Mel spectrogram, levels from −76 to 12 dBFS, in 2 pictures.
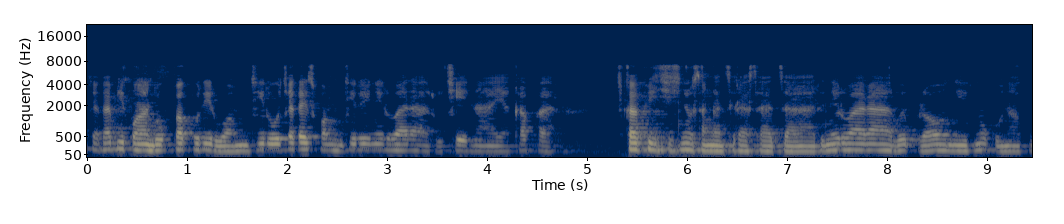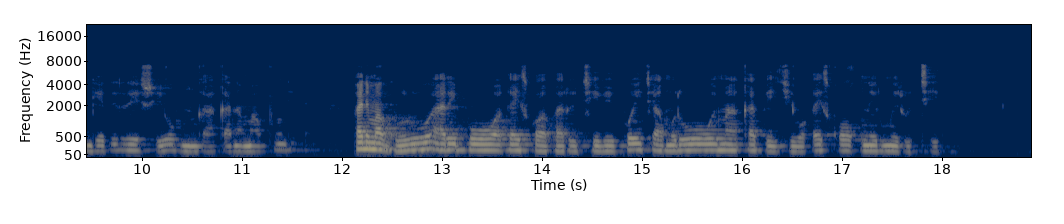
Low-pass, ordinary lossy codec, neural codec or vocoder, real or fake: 7.2 kHz; MP3, 64 kbps; none; real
